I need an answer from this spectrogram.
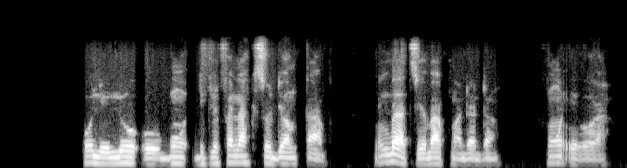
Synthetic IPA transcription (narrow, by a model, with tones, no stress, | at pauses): o˧le˨lo˧ʔo˨ɡũ˧di˨plo˨fɛ˦na˦kso˦di˦ɔ˦mta˦˨b̚ | nĩ˦ɡ͡ba˦˨ti˨˦o˦ba˦k͡pã˧˨dɔ˧dã˧ | fũ˦ʔḭ˨ɾo˨ɾa˧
